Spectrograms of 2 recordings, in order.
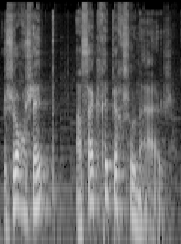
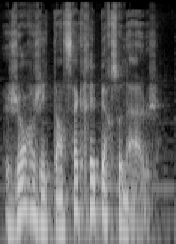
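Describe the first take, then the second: First: There is a pause right after the name. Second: It flows on without a pause after the name. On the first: A person named Georgette is called quite a character. "si j'essaie de le prononcer différemment, en disant Georgette, un sacré personnage" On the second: A man is described as quite a character. "selon si je fais une pause ou non"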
